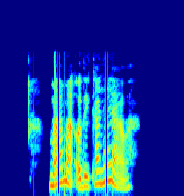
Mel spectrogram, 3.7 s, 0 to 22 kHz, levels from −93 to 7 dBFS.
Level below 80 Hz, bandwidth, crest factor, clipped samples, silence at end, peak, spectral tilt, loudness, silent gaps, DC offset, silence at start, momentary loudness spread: -60 dBFS; 7.6 kHz; 22 dB; under 0.1%; 0.95 s; 0 dBFS; -6 dB/octave; -19 LUFS; 0.86-0.98 s; under 0.1%; 0.55 s; 21 LU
